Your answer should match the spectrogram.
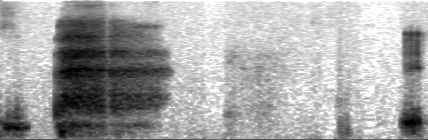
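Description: A woman's single short breath, a soft sigh of about half a second, taken in a pause mid-sentence.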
